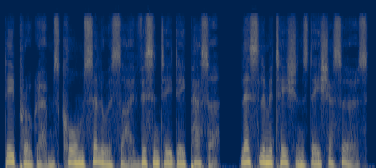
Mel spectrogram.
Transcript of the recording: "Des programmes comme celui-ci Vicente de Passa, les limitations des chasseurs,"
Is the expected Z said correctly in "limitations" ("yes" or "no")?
yes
